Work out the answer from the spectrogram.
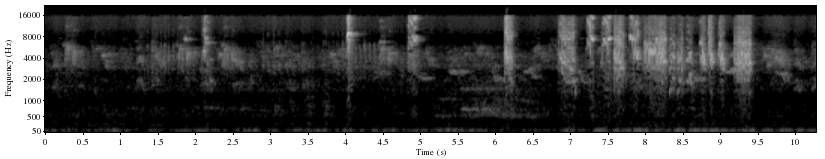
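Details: Brown-plumaged yellow-bellied seedeater giving churrio-style song: after scattered thin notes, a dense run of sharp, high, rapid chirps and trills about three seconds later, over a low steady hum.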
